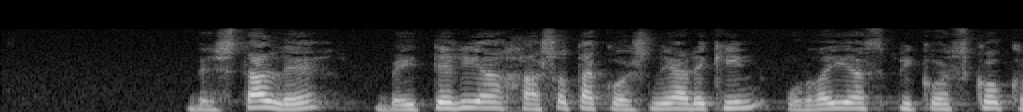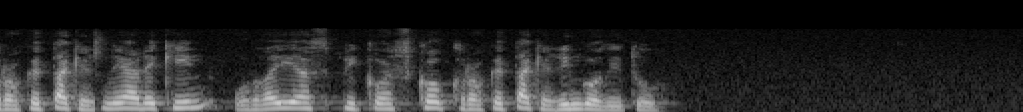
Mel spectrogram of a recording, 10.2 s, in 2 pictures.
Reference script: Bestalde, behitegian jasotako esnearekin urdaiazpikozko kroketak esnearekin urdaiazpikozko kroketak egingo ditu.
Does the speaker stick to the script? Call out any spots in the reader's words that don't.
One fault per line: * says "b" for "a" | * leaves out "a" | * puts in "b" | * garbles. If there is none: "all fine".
all fine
